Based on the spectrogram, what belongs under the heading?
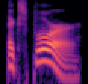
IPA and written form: ɪksplˈɔːrɚ (explorer)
